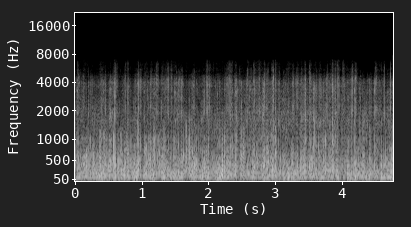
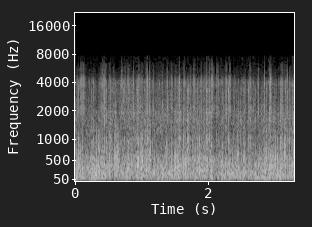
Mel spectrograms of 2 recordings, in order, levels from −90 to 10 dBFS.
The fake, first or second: first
